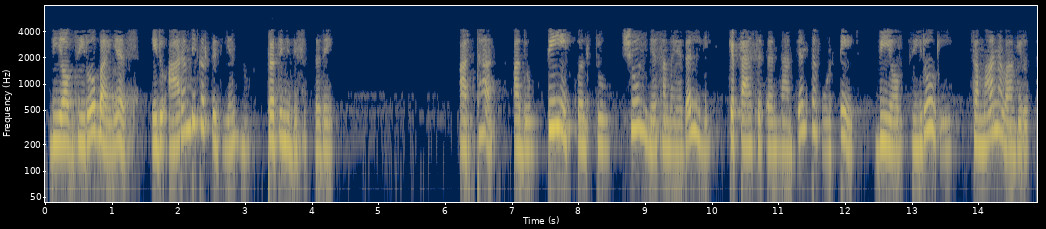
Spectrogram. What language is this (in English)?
Kannada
